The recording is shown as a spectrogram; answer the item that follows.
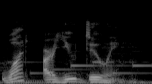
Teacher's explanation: A native speaker might say, "What are you doing?" with their voice rising on what and falling on doing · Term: intonation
